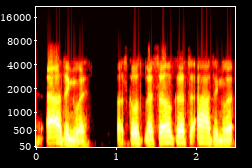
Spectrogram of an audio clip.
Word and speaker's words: Ardingly: It's Ardingly.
